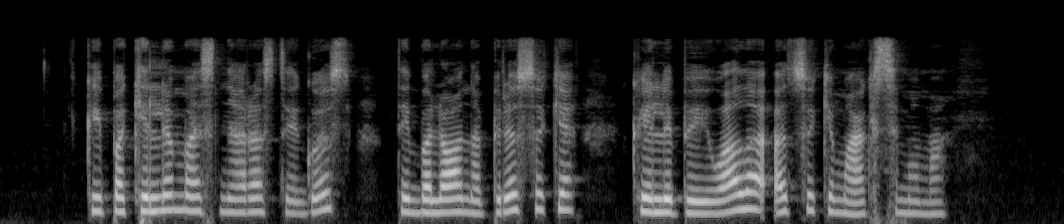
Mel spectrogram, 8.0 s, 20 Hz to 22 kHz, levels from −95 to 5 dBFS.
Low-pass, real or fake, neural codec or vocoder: 10.8 kHz; fake; vocoder, 24 kHz, 100 mel bands, Vocos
